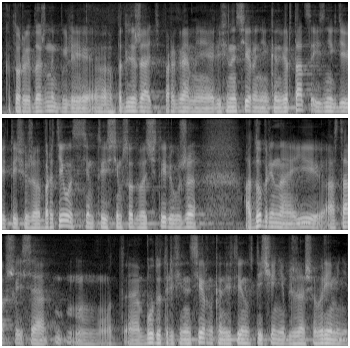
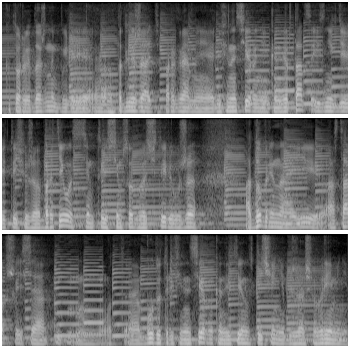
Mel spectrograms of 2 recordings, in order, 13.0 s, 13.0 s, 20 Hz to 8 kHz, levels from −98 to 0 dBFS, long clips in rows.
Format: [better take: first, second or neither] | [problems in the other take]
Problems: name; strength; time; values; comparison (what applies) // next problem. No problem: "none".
first | background sound (Wind instrument, woodwind instrument); 9 dB below the speech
